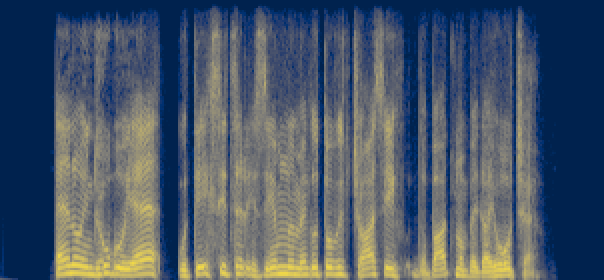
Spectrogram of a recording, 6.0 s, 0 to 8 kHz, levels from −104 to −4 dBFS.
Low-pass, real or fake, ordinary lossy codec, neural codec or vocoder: 7.2 kHz; fake; Opus, 32 kbps; codec, 24 kHz, 0.9 kbps, WavTokenizer, small release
